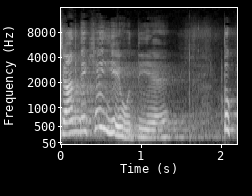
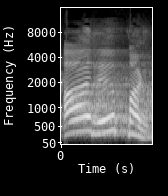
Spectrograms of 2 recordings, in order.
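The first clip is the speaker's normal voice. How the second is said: slowly sounded out; much slower than usual. Shown as a demonstration. Teacher answering her own question by sounding out Arpan. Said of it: "क्या लिखना है student?".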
